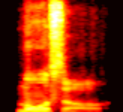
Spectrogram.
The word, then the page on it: morsel: British English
